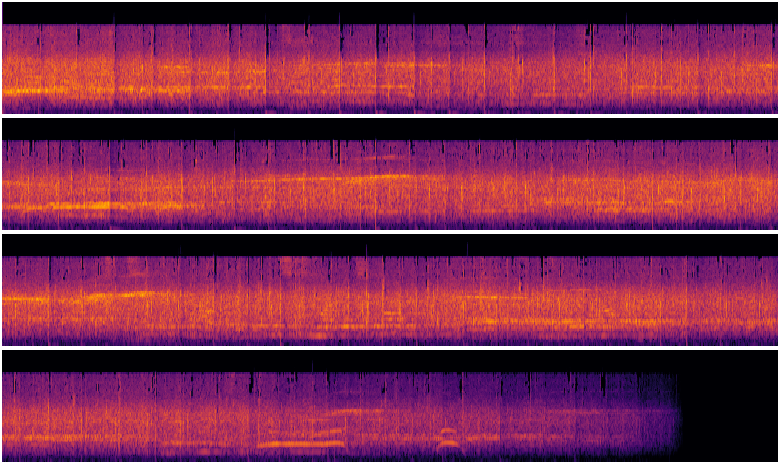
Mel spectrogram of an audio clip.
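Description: Concert audience applauding and cheering, a dense clatter of clapping with shouting voices mixed in, fading away over the last few seconds before cutting off.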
